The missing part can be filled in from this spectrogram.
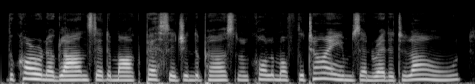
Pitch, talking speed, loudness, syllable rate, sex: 210 Hz, 225 wpm, -16 LUFS, 6.5 syllables/s, female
